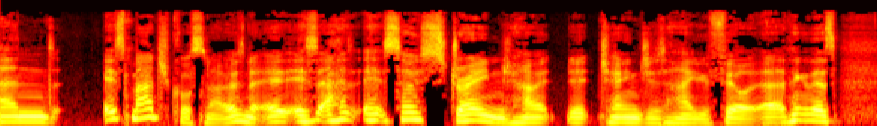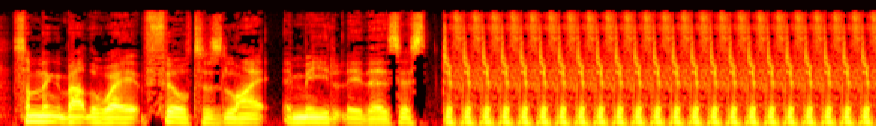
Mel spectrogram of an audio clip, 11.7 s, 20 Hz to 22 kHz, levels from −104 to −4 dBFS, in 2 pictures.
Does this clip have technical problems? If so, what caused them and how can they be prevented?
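Yes. A broken-record loop starts at 8.93 s and lasts to the end: one 127 ms fragment repeats back to back 22 times, likely from a stalled player or stream resending its last buffer. A watchdog that mutes stale buffers instead of replaying them prevents this.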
